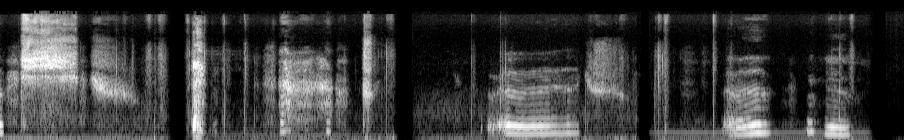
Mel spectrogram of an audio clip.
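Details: Cartoon sneeze sounds from a Numberblocks animation, with wind-up voicing and bursts mixed with sound effects and a hum; acted, not real sneezing.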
